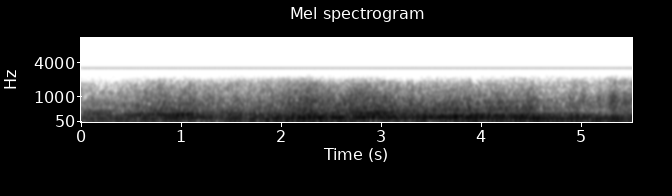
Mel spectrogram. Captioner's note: plane engines rumbling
